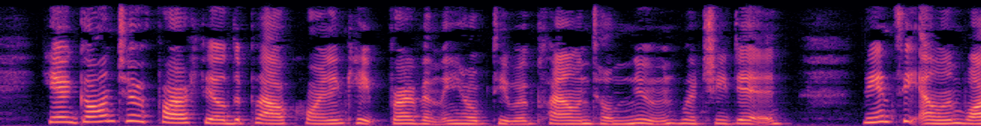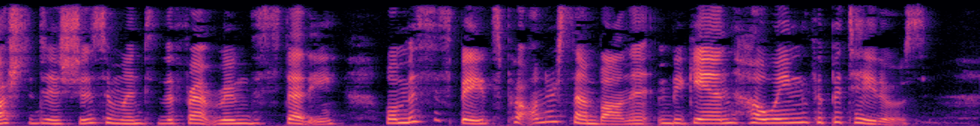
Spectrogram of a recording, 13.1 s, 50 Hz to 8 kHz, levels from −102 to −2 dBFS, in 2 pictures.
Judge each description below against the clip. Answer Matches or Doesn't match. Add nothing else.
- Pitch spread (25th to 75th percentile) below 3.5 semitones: Doesn't match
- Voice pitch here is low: Doesn't match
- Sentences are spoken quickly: Matches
